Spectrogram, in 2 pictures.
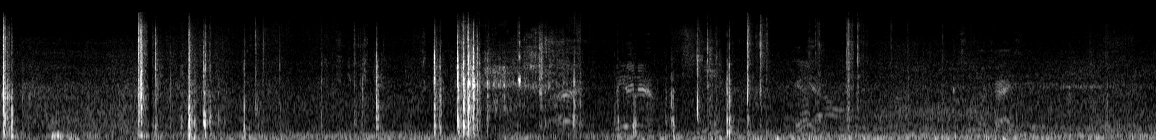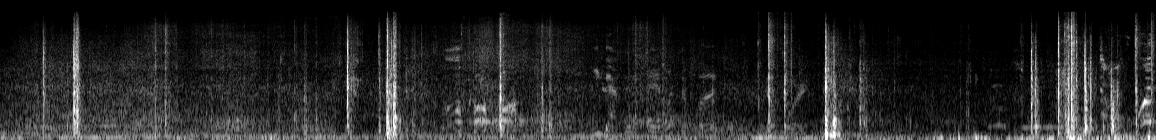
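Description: Skateboard wheels rolling on concrete, broken by repeated sharp cracks of the tail popping and the board slapping down as flatground flip tricks are tried.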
